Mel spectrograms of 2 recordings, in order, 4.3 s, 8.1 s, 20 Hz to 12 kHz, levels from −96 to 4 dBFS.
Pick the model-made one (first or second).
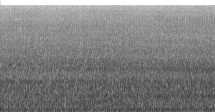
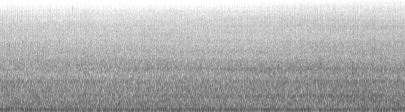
second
